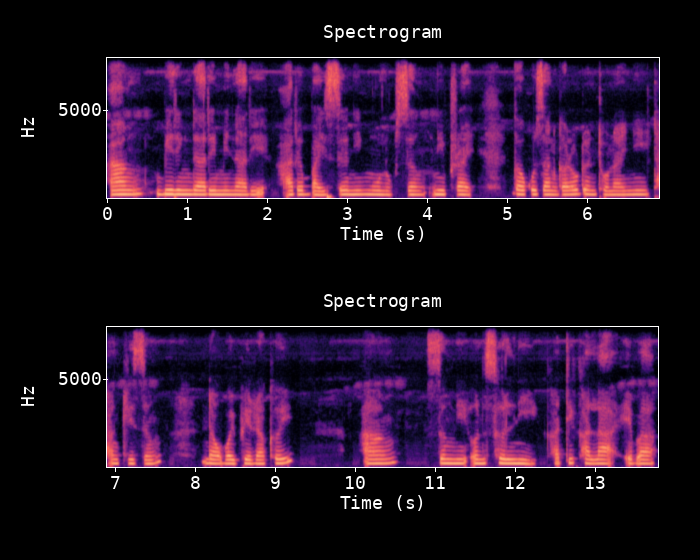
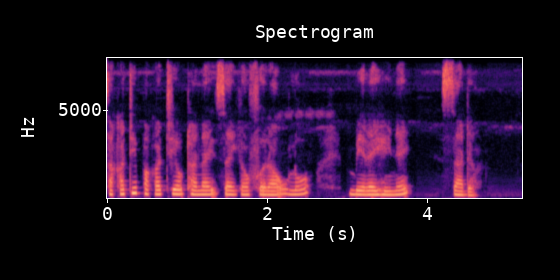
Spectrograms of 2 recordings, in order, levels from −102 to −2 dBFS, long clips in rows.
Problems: low volume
